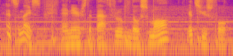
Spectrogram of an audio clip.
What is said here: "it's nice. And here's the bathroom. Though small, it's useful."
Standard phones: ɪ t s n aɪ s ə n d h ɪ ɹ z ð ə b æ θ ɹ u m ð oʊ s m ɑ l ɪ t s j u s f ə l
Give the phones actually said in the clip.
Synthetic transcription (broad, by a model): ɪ t s n aɪ s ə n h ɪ ɹ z ð ə b æ θ ɹ u m ð oʊ s m ɑ l ɪ t s j u s f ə l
